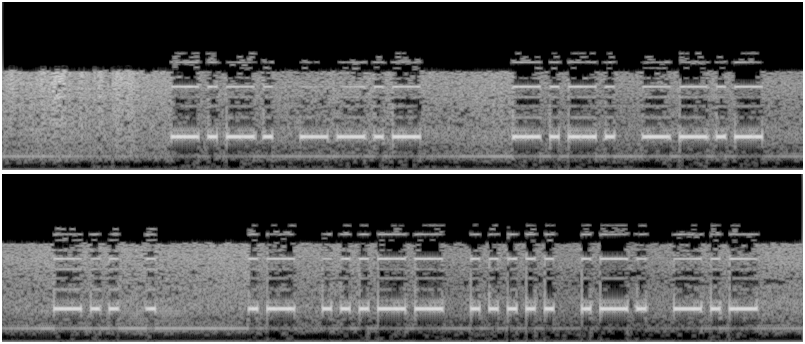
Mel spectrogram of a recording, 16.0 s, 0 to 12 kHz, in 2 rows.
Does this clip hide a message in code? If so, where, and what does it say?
Yes: Morse code from 1.7 to 15.6 s, heard as a keyed tone, about 13 wpm, 680 Hz, with radio noise. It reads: CQ CQ DE A35RK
